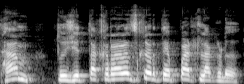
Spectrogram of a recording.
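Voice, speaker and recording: A furious village woman farmer, as a male storyteller puts her on, yells and hurls scolding insults in a high voice. Her tone stays mellow rather than bright, and she sounds loud and relentless. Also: normal speed, natural voice.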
